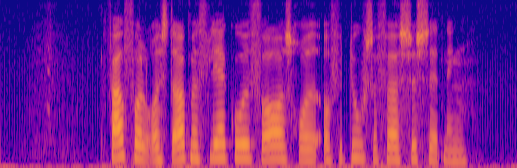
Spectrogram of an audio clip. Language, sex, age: Danish, female, 24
